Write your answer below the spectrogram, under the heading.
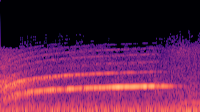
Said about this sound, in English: That's not us. It's a fire alarm. We should get out, yeah.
